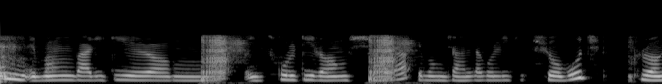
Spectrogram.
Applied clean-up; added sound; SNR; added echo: classical method Wiener filter.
